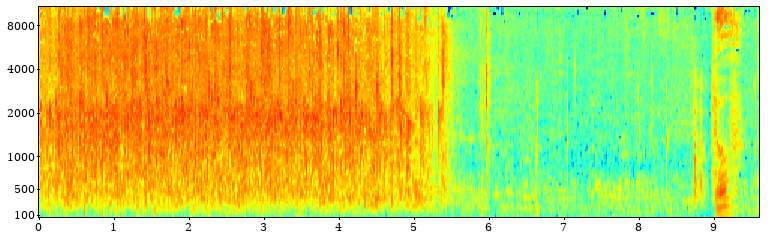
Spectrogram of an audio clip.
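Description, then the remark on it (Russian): Loud, dense applause from a crowd fills the first half, then cuts off abruptly, leaving quieter background murmur with a few scattered clicks and a brief sharp sound near the end. “Так что, ну, буквально аплодисменты и огромная любовь от всех групп мирового Кли за то, что они сделали, соединив все десятки мирового Кли группами.”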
